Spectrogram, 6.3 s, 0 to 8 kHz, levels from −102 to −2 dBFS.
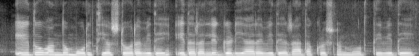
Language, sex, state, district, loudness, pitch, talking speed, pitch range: Kannada, female, Karnataka, Bidar, -14 LUFS, 235 Hz, 85 wpm, 230-245 Hz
